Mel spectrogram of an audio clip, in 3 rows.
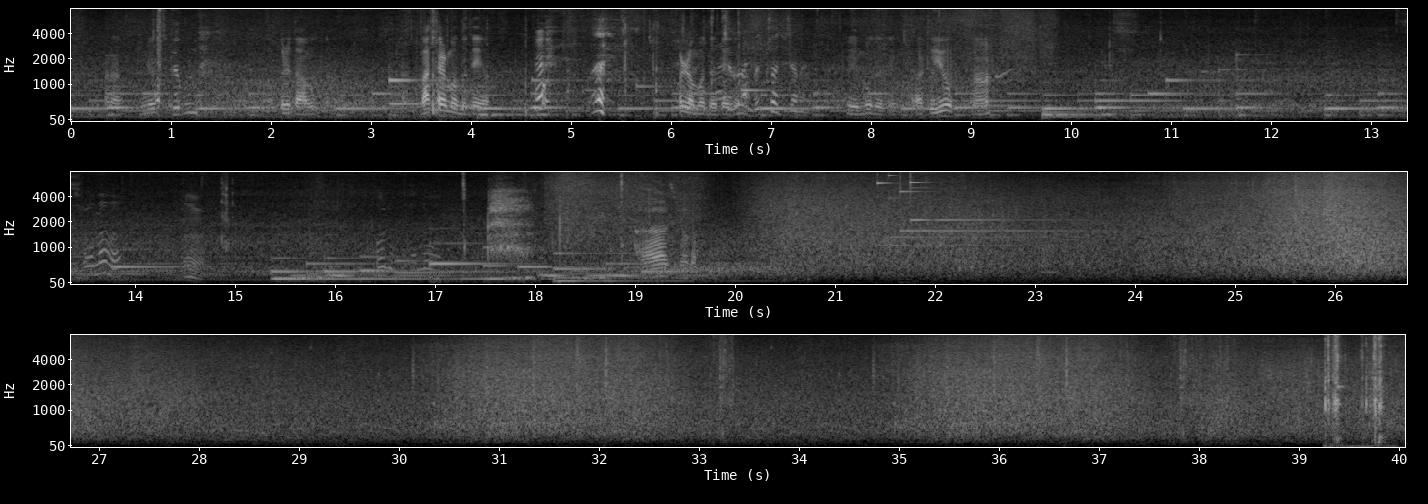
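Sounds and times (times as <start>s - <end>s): waves breaking on pebble beach: 20.1s - 21.8s, 24.2s - 28.7s, 30.1s - 39.2s.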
